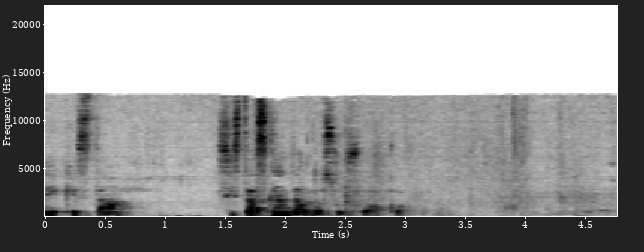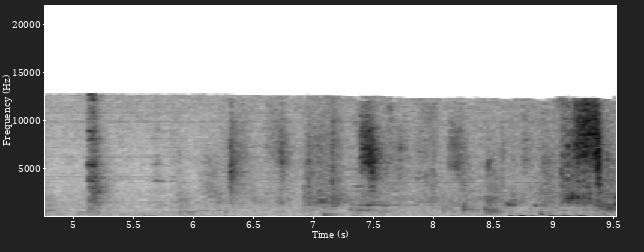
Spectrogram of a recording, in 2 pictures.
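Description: A knife cuts on a plate.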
